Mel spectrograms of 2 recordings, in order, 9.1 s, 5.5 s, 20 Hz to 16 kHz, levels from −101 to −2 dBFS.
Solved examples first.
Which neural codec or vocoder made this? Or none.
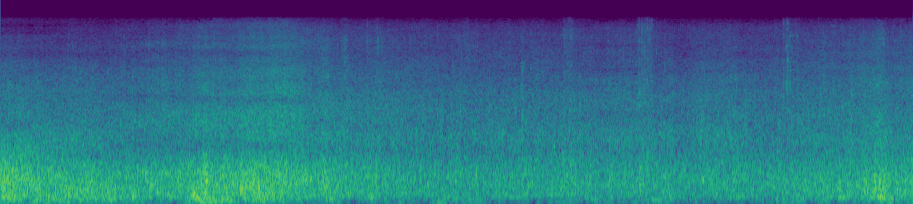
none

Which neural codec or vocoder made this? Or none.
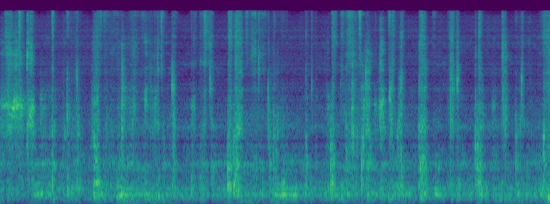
codec, SNAC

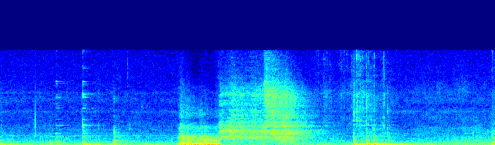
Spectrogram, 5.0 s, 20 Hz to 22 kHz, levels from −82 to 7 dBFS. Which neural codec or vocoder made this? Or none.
none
